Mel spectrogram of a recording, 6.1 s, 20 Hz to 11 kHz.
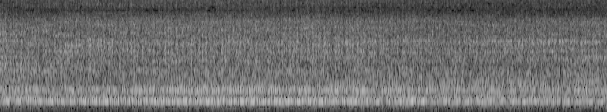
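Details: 2007 Dodge Charger V6 at idle; a light, quick tick runs steadily over an even idle and keeps pace with engine speed, cause unclear.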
